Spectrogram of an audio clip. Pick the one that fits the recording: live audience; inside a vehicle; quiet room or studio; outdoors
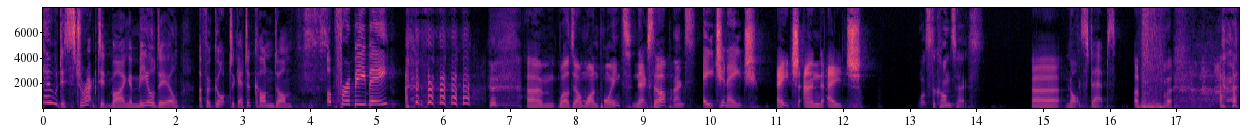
live audience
